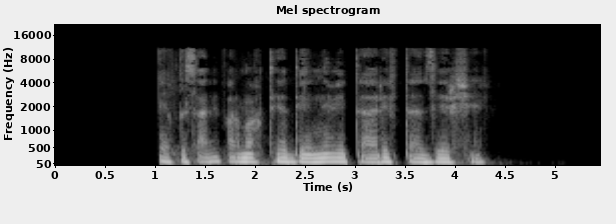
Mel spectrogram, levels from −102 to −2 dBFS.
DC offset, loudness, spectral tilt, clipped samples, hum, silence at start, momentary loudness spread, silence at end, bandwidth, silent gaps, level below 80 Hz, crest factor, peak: under 0.1%; -33 LUFS; -6.5 dB/octave; under 0.1%; none; 1 s; 11 LU; 1.15 s; 11.5 kHz; none; -50 dBFS; 18 dB; -16 dBFS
